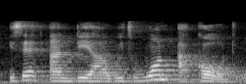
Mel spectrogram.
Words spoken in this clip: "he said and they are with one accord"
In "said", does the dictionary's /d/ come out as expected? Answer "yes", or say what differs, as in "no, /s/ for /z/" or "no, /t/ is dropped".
yes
